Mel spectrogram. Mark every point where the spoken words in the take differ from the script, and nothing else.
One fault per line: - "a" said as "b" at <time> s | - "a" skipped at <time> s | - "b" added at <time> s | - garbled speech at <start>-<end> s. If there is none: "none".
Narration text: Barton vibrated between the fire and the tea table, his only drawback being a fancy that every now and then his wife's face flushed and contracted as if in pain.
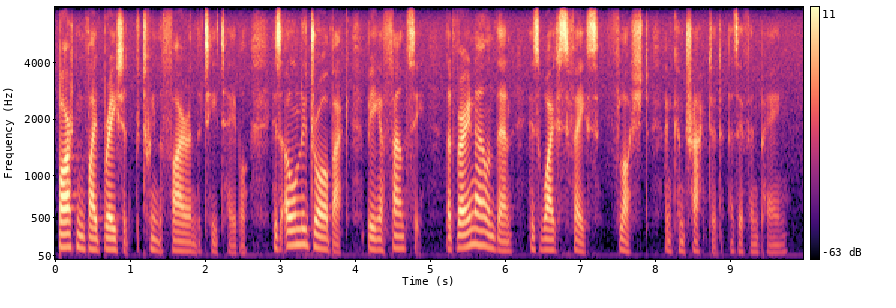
- "every" said as "very" at 5.3 s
